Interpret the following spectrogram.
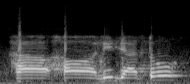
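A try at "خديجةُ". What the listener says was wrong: Nah, Khadijatu diperbaiki panjang pendeknya, dalnya yang panjang. Khadijatu.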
